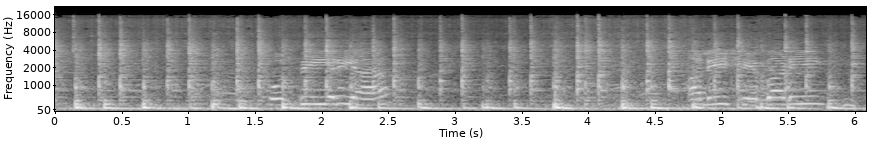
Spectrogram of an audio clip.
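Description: Dhol drumming in a fast, steady rhythm: deep booming strokes on the bass head mixed with sharp cracks from the stick on the treble side. A brief wavering higher sound rises over the drumming twice, about two seconds in and again near the end.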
